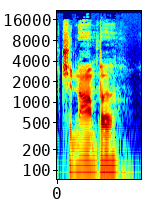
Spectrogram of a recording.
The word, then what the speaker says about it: chinampa: It's a chinampa. Chinampa is how you say it.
